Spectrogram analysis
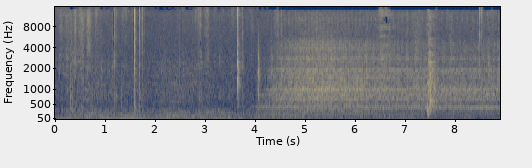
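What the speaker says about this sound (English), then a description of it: "You may notice the lathe is turning backwards, and there's a parting off blade upside down." A metal lathe turning backwards with an upside-down parting-off blade gives a steady low mechanical hum and faint whirr. A few sharp clicks come first, and the tone rises slightly near the end with a brief scrape.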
